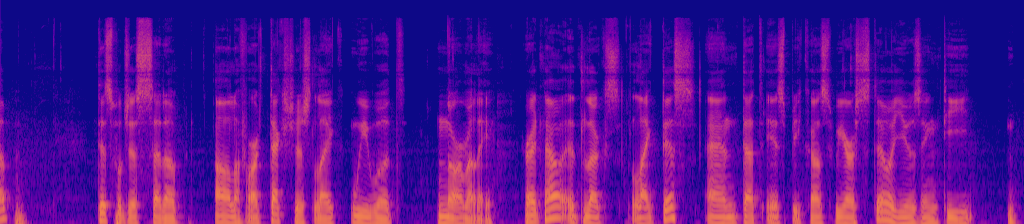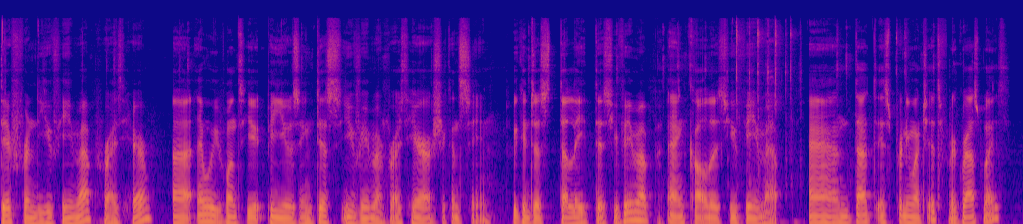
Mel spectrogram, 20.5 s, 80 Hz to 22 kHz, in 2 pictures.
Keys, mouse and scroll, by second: 0.5 click, 1.3 click, 2.1-2.7 drag, 3.0 click, 4.2 middle click, 5.1 middle click, 5.5 middle drag, 6.2 middle drag, 6.6 middle drag, 7.1 middle drag, 7.4 click, 8.4 click, 12.0-12.9 drag, 13.1 click, 14.5-15.3 middle drag, 16.3 click, 16.9-18.3 drag, 17.8 BackSpace, 18.1 BackSpace, 18.3 ctrl+s, 18.6 click, 19.2 g, 19.8 drag.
